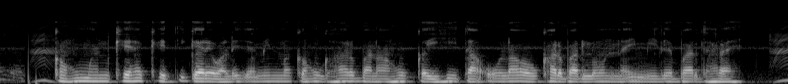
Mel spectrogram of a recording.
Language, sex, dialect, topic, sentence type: Chhattisgarhi, male, Western/Budati/Khatahi, banking, statement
